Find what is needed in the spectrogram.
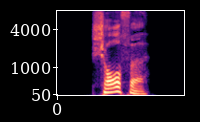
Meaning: nominative/accusative/genitive plural of Schorf
- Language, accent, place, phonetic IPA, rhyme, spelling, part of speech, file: German, Germany, Berlin, [ˈʃɔʁfə], -ɔʁfə, Schorfe, noun, De-Schorfe.ogg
